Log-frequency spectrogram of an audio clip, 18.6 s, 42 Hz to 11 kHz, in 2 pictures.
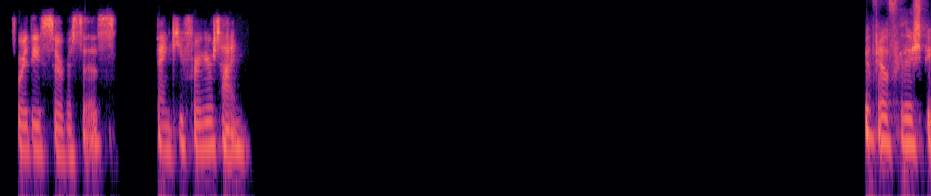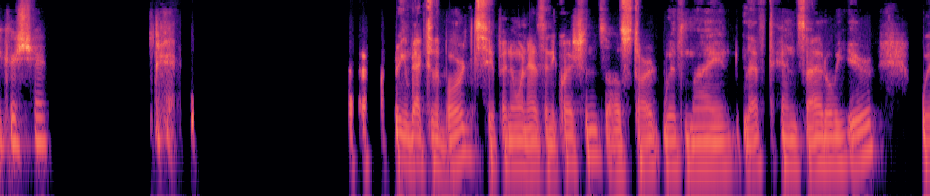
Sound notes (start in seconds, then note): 2.7 silence; 10.8 microphone noise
